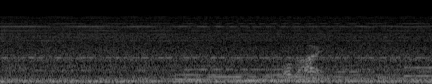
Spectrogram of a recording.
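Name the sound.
airplane taking off in a flight simulator video game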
